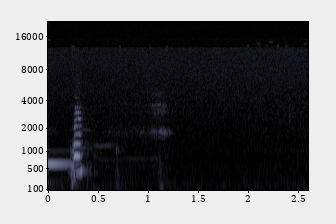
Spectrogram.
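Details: 2022 Genesis GV80 power seat moving from setting one to setting two gives a sharp yelping squeak, then a thin drawn-out squeal over the motor hum. Lubricating the joints failed, so the seat base is being replaced.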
